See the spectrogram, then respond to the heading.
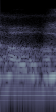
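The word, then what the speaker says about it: halo-halo: It kind of reminds me a little bit of that, and correct me if I'm wrong in the pronunciation, please. The halo halo? The halo halo.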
